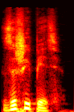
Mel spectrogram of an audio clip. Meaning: to begin to hiss
- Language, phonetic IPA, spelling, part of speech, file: Russian, [zəʂɨˈpʲetʲ], зашипеть, verb, Ru-зашипеть.ogg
